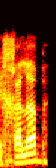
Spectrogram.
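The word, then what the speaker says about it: حلب: In Hebrew, we say Halab.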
